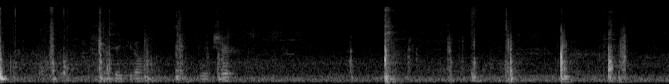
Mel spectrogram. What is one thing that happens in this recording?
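Sandals slap on hard ground with footsteps close by.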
